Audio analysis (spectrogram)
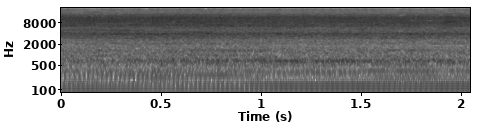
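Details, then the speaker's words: BMW E60/E63 M5/M6 V10 after replacing the failed #9 ignition coil on the driver side: deep, steady idle with an even drone and no misfire; codes cleared and engine healthy. "and there we go cars sound so much happier"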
